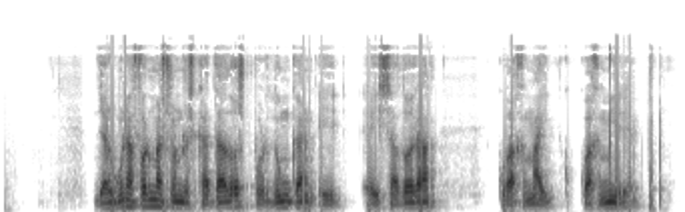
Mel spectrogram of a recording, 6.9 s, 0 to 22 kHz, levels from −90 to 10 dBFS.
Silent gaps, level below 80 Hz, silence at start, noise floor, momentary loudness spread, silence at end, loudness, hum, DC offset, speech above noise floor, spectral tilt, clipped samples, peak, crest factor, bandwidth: none; -48 dBFS; 0.95 s; -69 dBFS; 14 LU; 0.35 s; -16 LUFS; none; under 0.1%; 53 dB; -5.5 dB/octave; under 0.1%; 0 dBFS; 18 dB; 11 kHz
